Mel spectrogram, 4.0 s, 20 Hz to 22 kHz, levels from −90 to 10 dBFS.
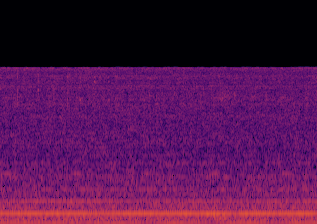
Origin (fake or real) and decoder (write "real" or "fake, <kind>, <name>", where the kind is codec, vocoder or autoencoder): real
